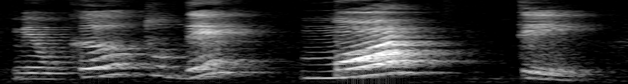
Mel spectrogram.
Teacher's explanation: meu canto de morte, a sílaba tônica é mor. Então eu paro de contar na sílaba tônica da última palavra.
